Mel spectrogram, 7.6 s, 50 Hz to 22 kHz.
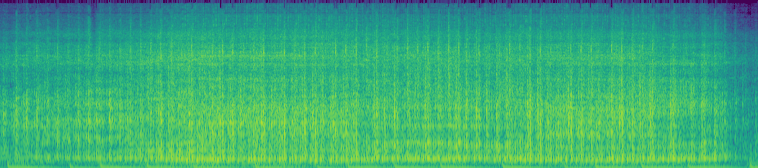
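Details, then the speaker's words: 2015 Kia Sportage, 2.0-litre naturally aspirated 4-cylinder 16-valve engine, mic placed at the engine: deep regular thud about three times a second, heavy knock low in the engine; diagnosed as probable crankshaft connecting-rod bearing play, not yet confirmed before teardown. "Motor ovozini eshitdinglar, katta ehtimol bilan val stuk berib yuborgan. Ya'ni kalin val bo'ladigan bo'lsa, ustida shatun ushlab turadi, shatun luft berib yuborgan deb diagnoz qo'yildi."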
